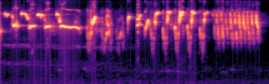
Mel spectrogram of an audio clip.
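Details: Belgian canary song used to warm up other canaries; continuous high, fast twittering with rolling trills and a rapid buzzy pulsed run near the end.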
